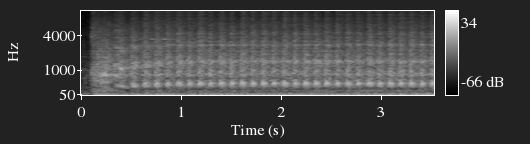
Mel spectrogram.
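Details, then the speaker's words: 2006 Toyota Hilux 2.5 L D4D diesel, crank no start with no codes or engine light: starter churns evenly at about two and a half compressions a second, never fires, sounds dry as if no diesel reaches the engine. "It might not be coming through on camera, but it sounds dry. And what I mean by that is, it just sounds like there's no diesel getting to it."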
